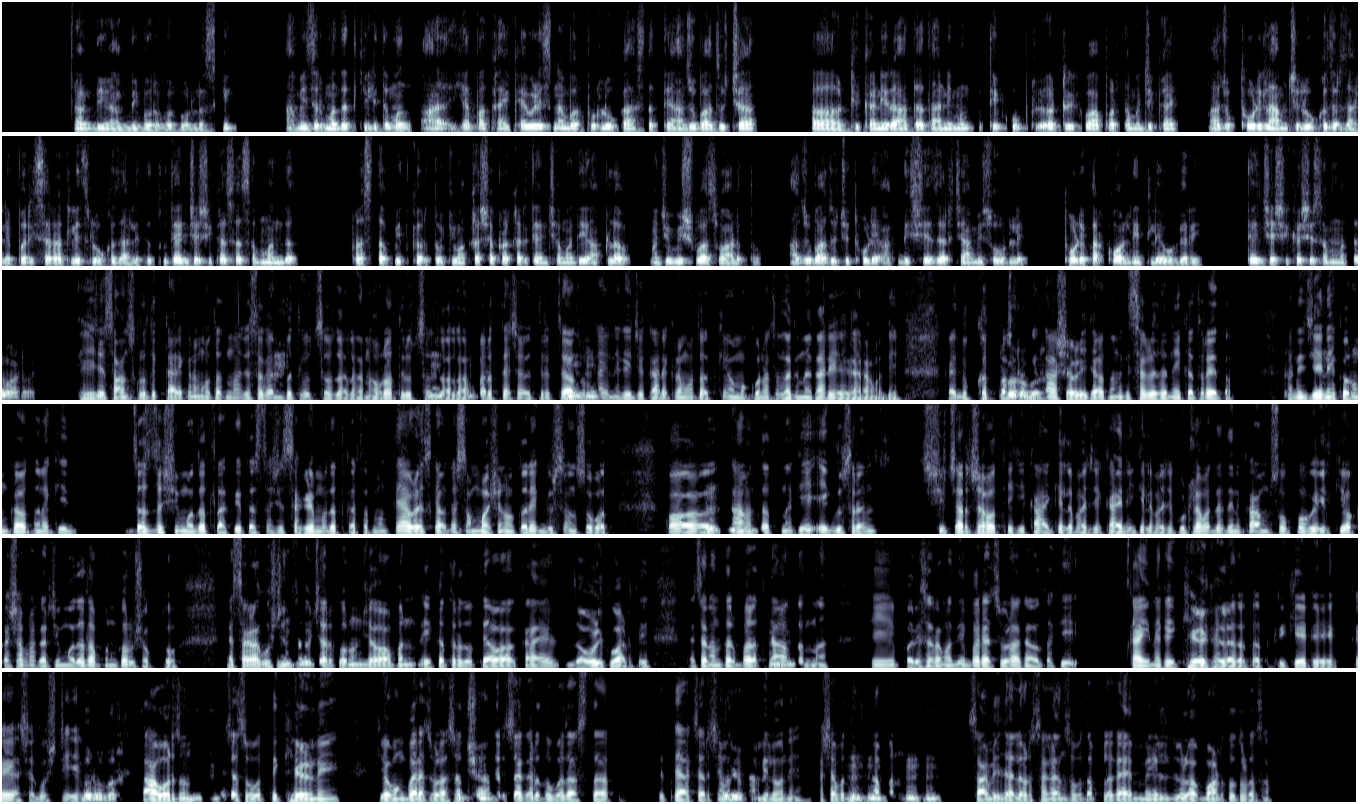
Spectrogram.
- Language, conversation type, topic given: Marathi, podcast, आपल्या परिसरात एकमेकांवरील विश्वास कसा वाढवता येईल?
- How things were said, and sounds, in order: tapping; in English: "ट्रिक"; other background noise; other noise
